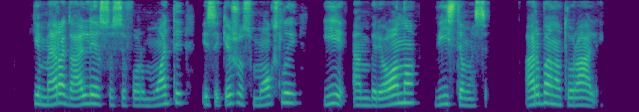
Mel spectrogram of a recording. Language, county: Lithuanian, Telšiai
